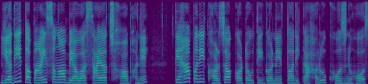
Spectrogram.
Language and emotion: Nepali, neutral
